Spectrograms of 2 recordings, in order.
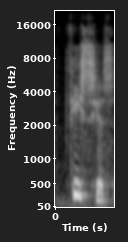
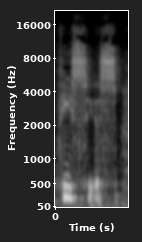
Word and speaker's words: Theseus: And one of these years, Theseus is how we pronounce his name, Theseus, was one of these young people who were given as a tribute.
